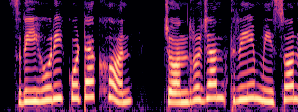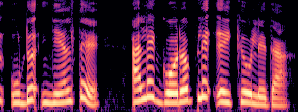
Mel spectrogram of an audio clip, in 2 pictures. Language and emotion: Santali, happy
